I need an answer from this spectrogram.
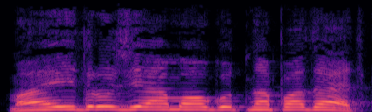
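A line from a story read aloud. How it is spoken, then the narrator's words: Shouting. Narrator (Russian): кричал он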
